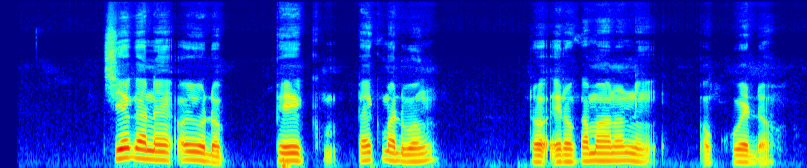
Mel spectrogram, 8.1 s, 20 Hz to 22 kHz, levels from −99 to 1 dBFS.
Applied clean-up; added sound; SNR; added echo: none; none; none; none.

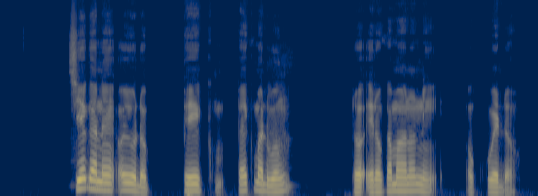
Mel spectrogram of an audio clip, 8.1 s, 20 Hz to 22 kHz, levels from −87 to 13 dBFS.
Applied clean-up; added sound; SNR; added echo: neural mask model DeepFilterNet 3.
